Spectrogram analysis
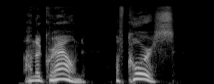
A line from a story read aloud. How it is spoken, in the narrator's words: he exclaimed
